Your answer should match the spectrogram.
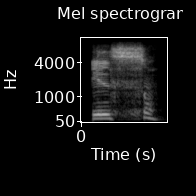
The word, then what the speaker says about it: ils sont: ils sont. Yeah, Ils sont. ils sont. And I'll cross the T because we can't hear it.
